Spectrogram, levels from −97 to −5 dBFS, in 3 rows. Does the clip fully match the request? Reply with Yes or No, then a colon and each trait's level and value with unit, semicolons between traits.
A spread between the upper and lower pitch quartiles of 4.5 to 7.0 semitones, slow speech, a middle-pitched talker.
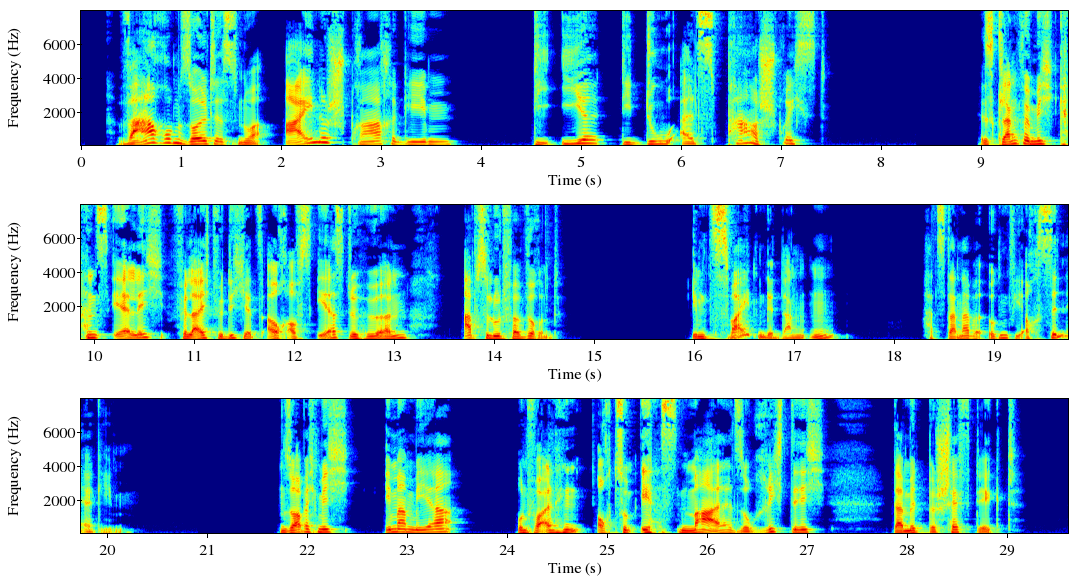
Yes: average, 5.3 semitones; slow, 120 wpm; medium, 145 Hz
